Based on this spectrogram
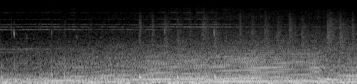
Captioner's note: engine revving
